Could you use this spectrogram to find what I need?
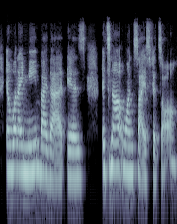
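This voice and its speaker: A woman's fairly high voice at a fairly quick pace, fairly even in intonation, against a quiet background. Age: 40s. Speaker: nurse and harm reduction speaker. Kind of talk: webinar Q&A answer. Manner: halting, many fillers.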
